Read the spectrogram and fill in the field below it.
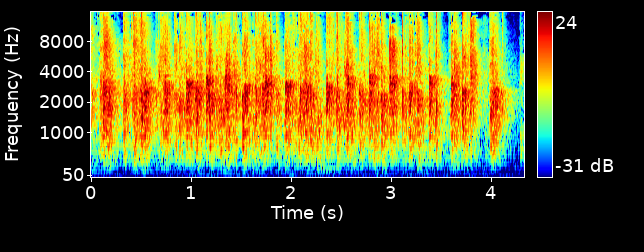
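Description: A crowd breaks into steady, loud applause for the committee that put together the constitution programming, many hands clapping densely together for several seconds before it begins to thin out at the end.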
